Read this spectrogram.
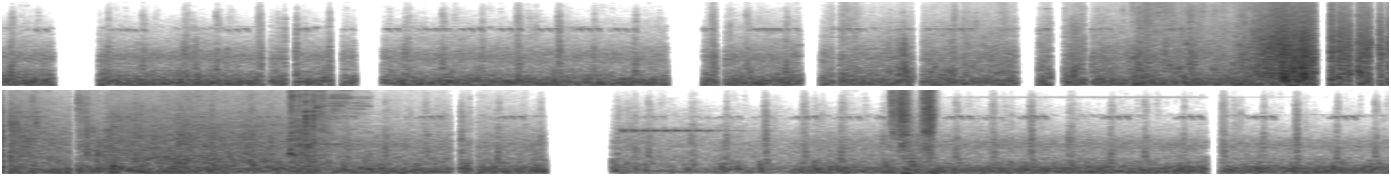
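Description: Footsteps run over soft ground.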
